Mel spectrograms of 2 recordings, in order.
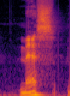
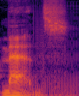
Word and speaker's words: Mads: Um, and another round won Best International Film, which has which I recently learned Mess Mikkelsen is how you pronounce it, not Mads. I always thought it was Mads.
